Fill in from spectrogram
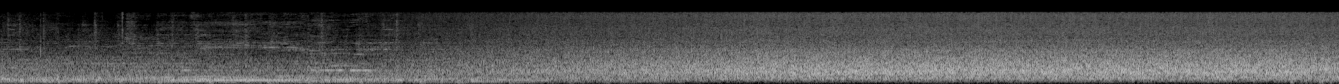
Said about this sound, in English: To me, there are few sounds better in life than rushing water. I'm down here on the farm right now.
